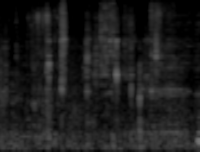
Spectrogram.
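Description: Faint, scattered light clicks and ticks of fine craft wire and tiny faceted amethyst beads being handled as the beads are fed onto the wire.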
